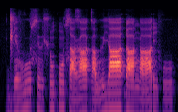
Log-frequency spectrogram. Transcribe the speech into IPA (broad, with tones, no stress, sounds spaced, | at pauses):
d͡ʒ e˨ v u˦ s ɨ˨ ʃ ũ˦ kʷ ũ˦ s a˨ ɣ aː˧ ɡ a˨ w ɨ˦ j aː˦ ɗ a˧ ŋ aː˨˦ ɾ i˨ f u˧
